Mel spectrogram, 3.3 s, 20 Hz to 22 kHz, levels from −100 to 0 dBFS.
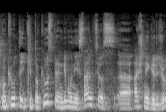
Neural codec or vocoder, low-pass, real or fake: vocoder, 48 kHz, 128 mel bands, Vocos; 14.4 kHz; fake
